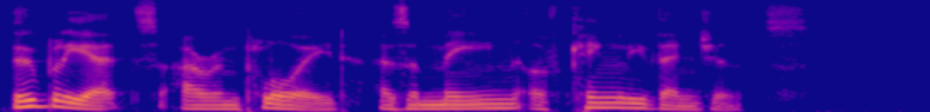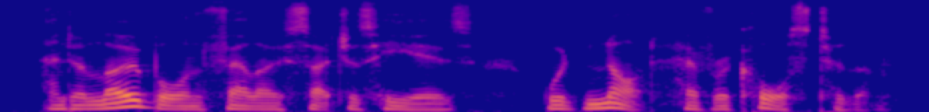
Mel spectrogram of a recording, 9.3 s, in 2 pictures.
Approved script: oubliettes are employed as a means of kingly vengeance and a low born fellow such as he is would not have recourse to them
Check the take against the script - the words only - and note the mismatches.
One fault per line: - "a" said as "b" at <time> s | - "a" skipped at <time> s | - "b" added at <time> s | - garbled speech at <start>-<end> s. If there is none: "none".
- "means" said as "mean" at 2.1 s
